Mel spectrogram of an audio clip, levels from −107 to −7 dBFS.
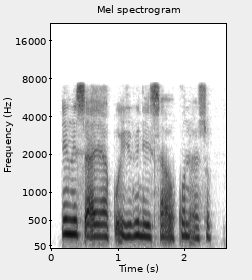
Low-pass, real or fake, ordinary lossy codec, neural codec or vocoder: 7.2 kHz; fake; none; codec, 16 kHz, 8 kbps, FreqCodec, larger model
